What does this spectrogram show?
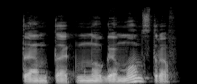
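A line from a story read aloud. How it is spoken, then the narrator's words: Plain. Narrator (Russian): вновь спросил я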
